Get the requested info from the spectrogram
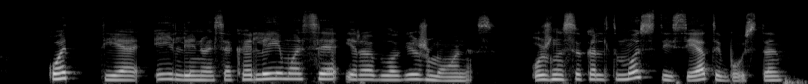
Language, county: Lithuanian, Šiauliai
